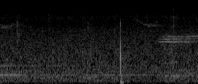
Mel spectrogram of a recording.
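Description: Light drizzling rain falls around muddy ground as a faint, even hiss, broken once by a single soft tap near the middle.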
